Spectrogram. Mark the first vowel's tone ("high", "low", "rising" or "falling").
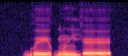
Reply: high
